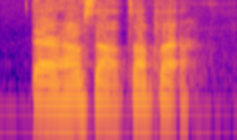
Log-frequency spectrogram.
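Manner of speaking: natural Irish accent. Dropping a put-on British accent to speak normally: natural Irish accent. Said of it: "let me turn it off".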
